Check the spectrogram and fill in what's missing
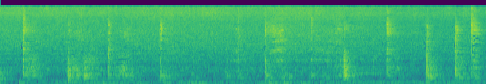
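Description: Green chilli paste frying in oil in a pan for sabudana khichdi, a steady sizzle with a series of sharp spatula scrapes that come faster toward the end.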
